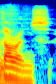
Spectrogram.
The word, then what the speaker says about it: Thorens: Sorry, Thorens is how you say it in English.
